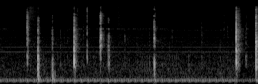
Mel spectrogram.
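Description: Computer keyboard typing in a quiet room while text is entered during a Bootstrap 4 web page build, a quick irregular run of close, crisp key clicks with brief pauses over a low steady hum.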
